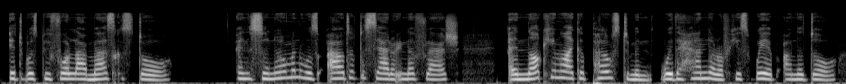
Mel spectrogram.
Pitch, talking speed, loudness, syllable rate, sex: 250 Hz, 220 wpm, -19 LUFS, 5.6 syllables/s, female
